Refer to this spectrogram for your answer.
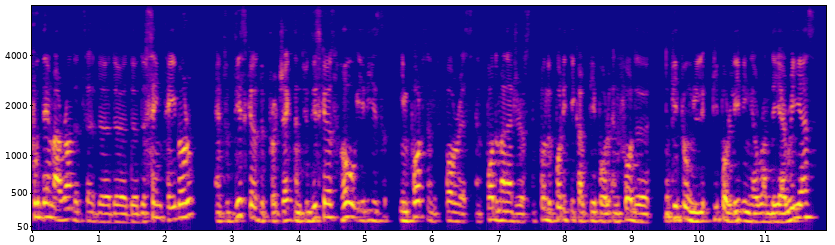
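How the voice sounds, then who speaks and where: A somewhat breathy man speaks at a fairly quick pace with a French accent. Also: medium pitch for a man, ordinary pitch variation. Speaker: protected area specialist. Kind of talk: webinar Q&A answer. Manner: halting, many fillers and repetitions.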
